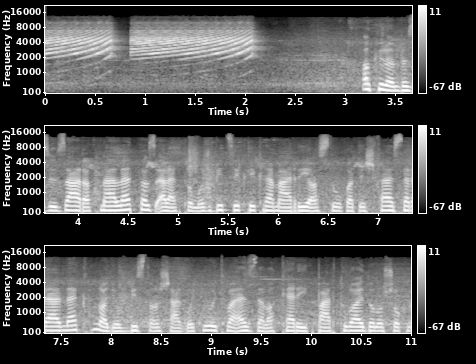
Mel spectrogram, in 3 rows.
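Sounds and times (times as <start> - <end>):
electronic alarm siren sweeping upward: 0.0 - 2.2.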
